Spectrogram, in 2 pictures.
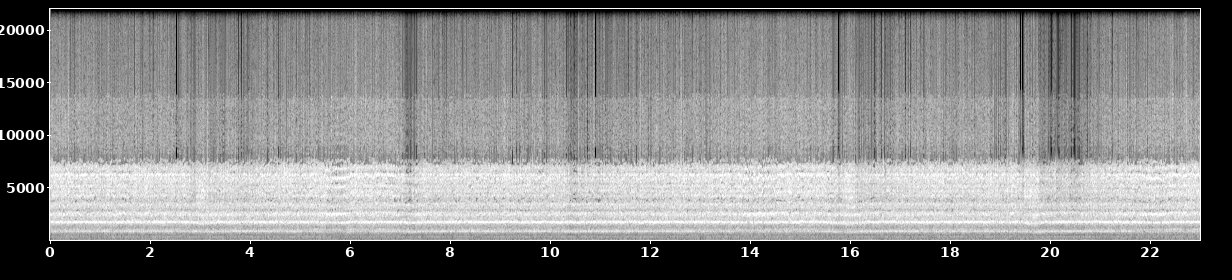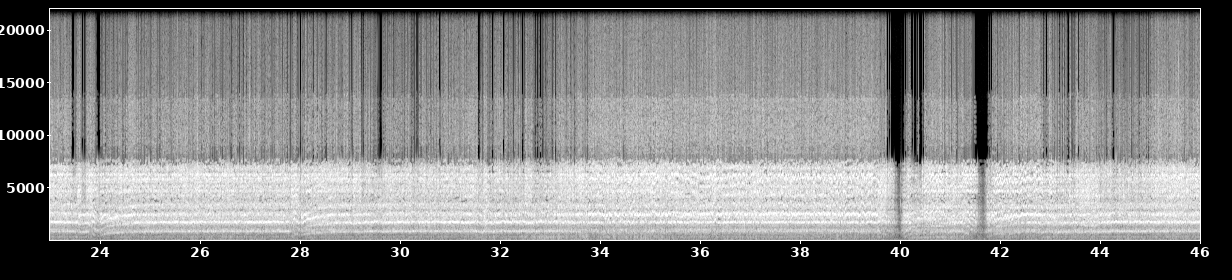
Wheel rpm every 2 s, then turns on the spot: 230, 230, 230, 230, 230, 230, 230, 230, 230, 230, 230, 220, 210, 230, 210, 230, 230, 210, 210, 180, 130, 190, 230.
none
